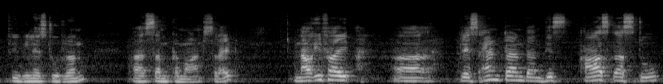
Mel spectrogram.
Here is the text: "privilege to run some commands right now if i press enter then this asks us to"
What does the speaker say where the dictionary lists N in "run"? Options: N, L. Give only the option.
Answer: N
